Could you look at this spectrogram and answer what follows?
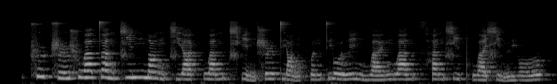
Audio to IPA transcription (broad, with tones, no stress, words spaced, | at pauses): ʈ͡ʂu˥ʈ͡ʂɻ̩˧˥ ʂwä˥t̪a˥˩nt͡ɕi˥n n̪ɑ˥˩ŋt͡ɕjä˧˥ kwa˧˥nt͡ɕʰḭ˨˩n ʂɻ̩˥t̪jɑ̰˨˩ŋ fə˧˥nt̪jo˥˧ʊ̯li˥˩nmwa˧˥ɪ̯ n̪wa˥n t͡sʰa˥nɕi˥˩ pʰwä˧˥ɕḭ˨˩n ljo˧˥ʊ̯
